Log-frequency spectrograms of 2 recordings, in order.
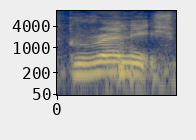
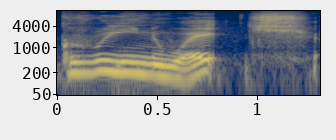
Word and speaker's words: Greenwich: was set to GMT that's Greenwich meantime not green witch as I've seen some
